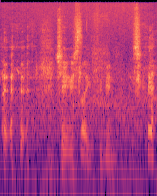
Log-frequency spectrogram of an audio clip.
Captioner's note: laughter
